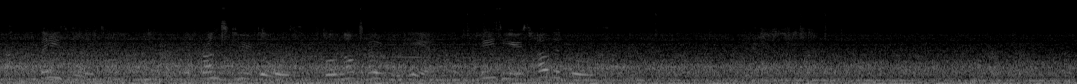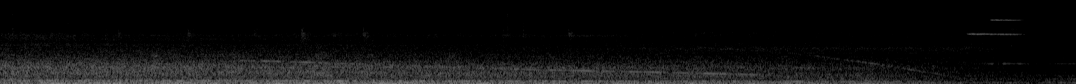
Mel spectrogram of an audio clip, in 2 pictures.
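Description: A train rumbles along the rails and slows down.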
